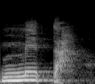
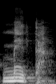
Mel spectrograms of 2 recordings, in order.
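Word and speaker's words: μετά: interesante esta pre posición es conocida y se pronuncia como meta meta así es la preposición griega que es traducida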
